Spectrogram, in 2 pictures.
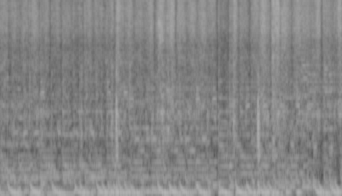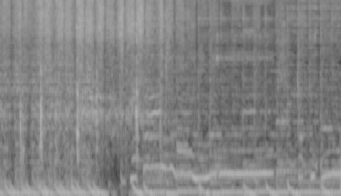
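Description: Sandpaper rubs along a wooden bachi drumstick in quick, rhythmic back-and-forth strokes. The scraping is steady and close, with a short pause near the end and no talk.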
